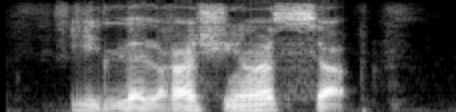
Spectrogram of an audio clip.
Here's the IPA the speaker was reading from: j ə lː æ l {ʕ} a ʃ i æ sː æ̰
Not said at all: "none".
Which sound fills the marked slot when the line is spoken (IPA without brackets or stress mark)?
ʁ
